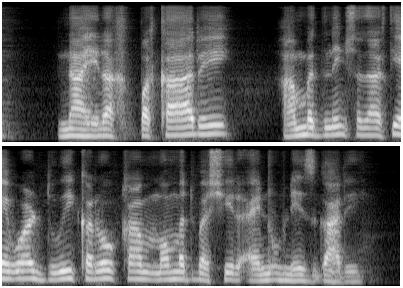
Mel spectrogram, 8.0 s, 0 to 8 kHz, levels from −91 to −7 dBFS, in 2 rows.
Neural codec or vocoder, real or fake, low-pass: codec, 16 kHz, about 1 kbps, DyCAST, with the encoder's durations; fake; 7.2 kHz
